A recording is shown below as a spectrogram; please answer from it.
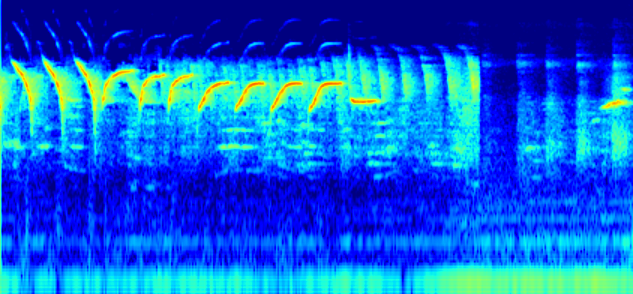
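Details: Saffron finch song of fast repeated whistled notes, first downslurred, then rising upslurred, about three per second, followed by a quieter stretch of scattered chips and a final short whistle.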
